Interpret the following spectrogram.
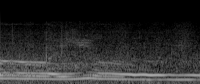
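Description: A drawn-out, wavering wail that slowly falls in pitch, fading out just after the end.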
